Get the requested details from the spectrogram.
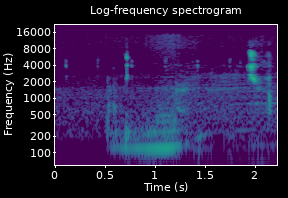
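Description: A car's low engine rumble swells and fades in a small traffic jam downtown in a little town, while driving to school, with faint background noise and a few brief, higher-pitched chirps.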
